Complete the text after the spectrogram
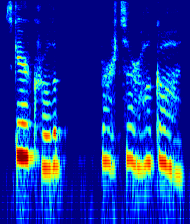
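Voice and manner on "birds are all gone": softer, breathless whisper; faint whisper. Acted. Dying Crow telling Scarecrow, faint whisper. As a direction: let the words slip out as a whisper.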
